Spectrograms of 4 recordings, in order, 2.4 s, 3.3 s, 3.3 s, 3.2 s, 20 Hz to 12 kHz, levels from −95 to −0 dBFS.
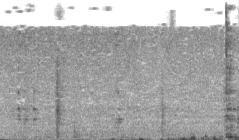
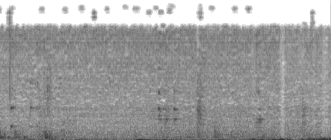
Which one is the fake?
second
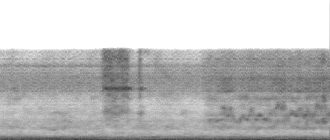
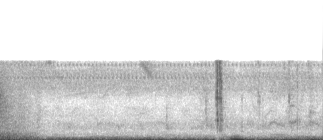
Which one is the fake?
first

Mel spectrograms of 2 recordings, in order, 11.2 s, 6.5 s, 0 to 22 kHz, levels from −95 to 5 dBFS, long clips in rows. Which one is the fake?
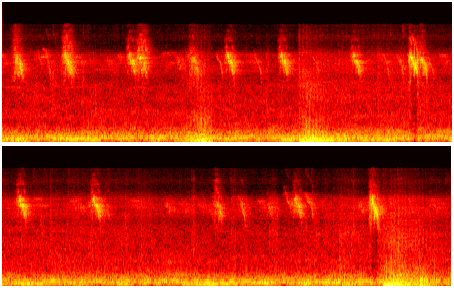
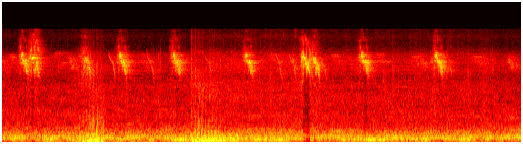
first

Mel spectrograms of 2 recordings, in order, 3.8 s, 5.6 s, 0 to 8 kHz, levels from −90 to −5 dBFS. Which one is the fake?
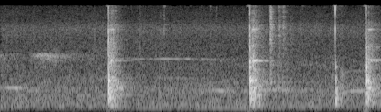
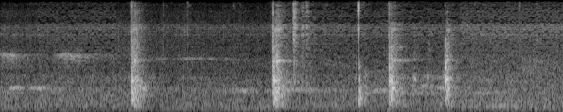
second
